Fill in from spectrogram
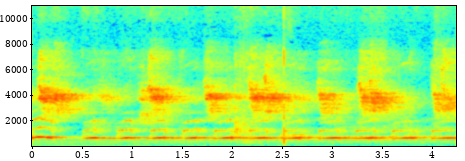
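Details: Competition-quality zebra dove, a ring-banded farm-bred bird, gives a soft, mellow cooing song of repeated low rounded notes about three times a second, steady and rhythmic, with a faint click midway.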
